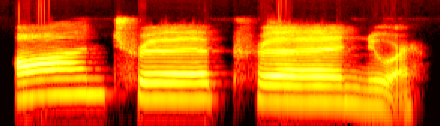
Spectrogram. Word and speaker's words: entrepreneur: today is the word entrepreneur this word can be challenging for English language Learners because it's actually a French word that is used in English once you recognize that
